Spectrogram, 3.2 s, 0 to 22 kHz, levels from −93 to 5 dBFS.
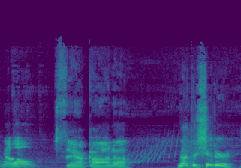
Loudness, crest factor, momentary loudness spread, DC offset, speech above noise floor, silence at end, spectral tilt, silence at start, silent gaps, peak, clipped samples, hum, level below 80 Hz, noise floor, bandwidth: -27 LUFS; 16 dB; 12 LU; under 0.1%; 24 dB; 0.1 s; -3 dB/octave; 0 s; none; -12 dBFS; under 0.1%; none; -70 dBFS; -51 dBFS; 17 kHz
